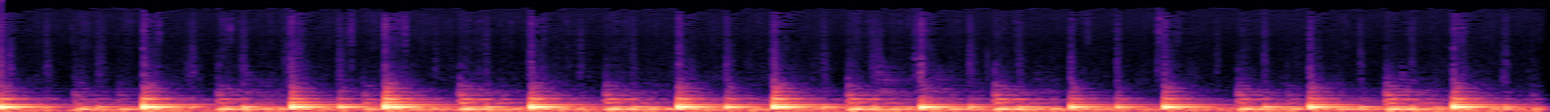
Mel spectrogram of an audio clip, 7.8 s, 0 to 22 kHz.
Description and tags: Stairs Drum Loop
ZOOM H4 recording of drumming on the spiral staircase in my home.
drumming, loop, metallic, spiral-staircase, stairs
